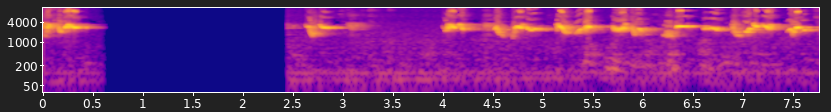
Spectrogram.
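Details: Masteran recording of robin song for teaching caged birds: one warbled phrase, a long pause, a brief whistle, then a lively stream of sliding whistled notes, each roughly half a second apart.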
